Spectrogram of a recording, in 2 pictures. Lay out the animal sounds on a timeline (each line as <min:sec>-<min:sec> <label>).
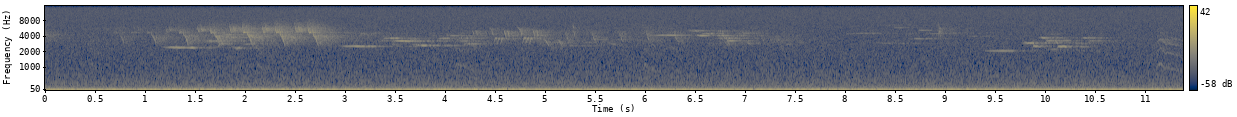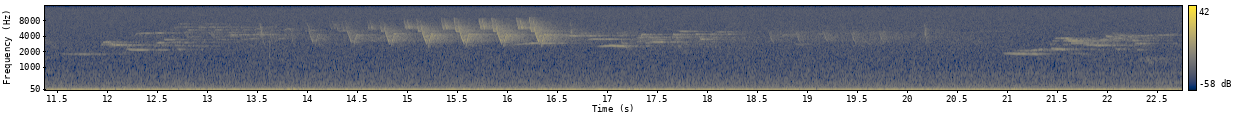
0:00.7-0:03.1 Ovenbird (Seiurus aurocapilla)
0:01.0-0:02.2 Hermit Thrush (Catharus guttatus)
0:02.8-0:04.5 Hermit Thrush (Catharus guttatus)
0:04.2-0:06.5 Mourning Warbler (Geothlypis philadelphia)
0:05.9-0:07.3 Hermit Thrush (Catharus guttatus)
0:07.9-0:11.1 Hermit Thrush (Catharus guttatus)
0:10.8-0:12.0 Yellow-bellied Sapsucker (Sphyrapicus varius)
0:11.6-0:13.7 Hermit Thrush (Catharus guttatus)
0:14.0-0:16.8 Ovenbird (Seiurus aurocapilla)
0:16.2-0:18.5 Hermit Thrush (Catharus guttatus)
0:18.6-0:20.2 Ovenbird (Seiurus aurocapilla)
0:20.8-0:22.8 Hermit Thrush (Catharus guttatus)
